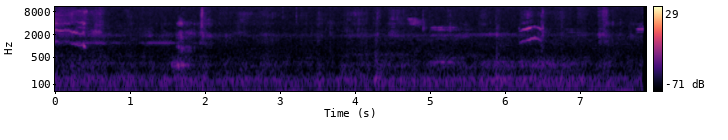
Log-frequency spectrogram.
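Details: Newborn kittens, just born to their mother inside a clothes wardrobe, give thin, high mews: a few short wavering cries, then a sharp rising-and-falling chirp near the end, over a steady low indoor hum.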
